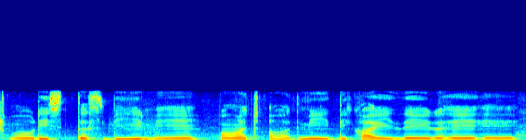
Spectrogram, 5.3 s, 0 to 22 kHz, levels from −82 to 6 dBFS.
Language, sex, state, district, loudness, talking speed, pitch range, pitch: Hindi, male, Uttar Pradesh, Saharanpur, -19 LUFS, 115 wpm, 100-105 Hz, 100 Hz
